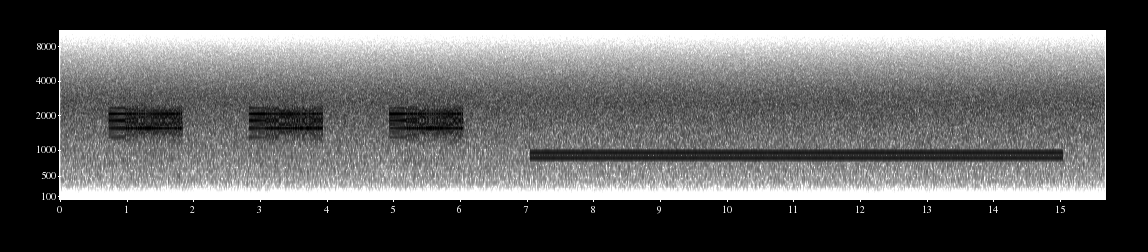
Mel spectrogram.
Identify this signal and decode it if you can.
Emergency Alert System (SAME) tones (header bursts, then the 853 and 960 Hz attention tone), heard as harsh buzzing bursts, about 520.83 baud, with radio hiss.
